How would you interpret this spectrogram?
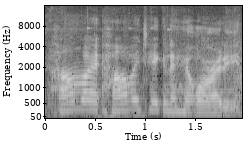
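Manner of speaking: ordinary talk, nothing marked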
